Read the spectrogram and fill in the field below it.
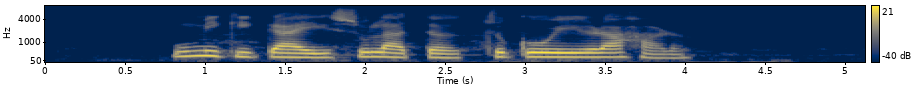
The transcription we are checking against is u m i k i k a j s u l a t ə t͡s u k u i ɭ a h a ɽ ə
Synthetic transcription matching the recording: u m i k i k a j s u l a t ə t͡s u k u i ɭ a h a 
